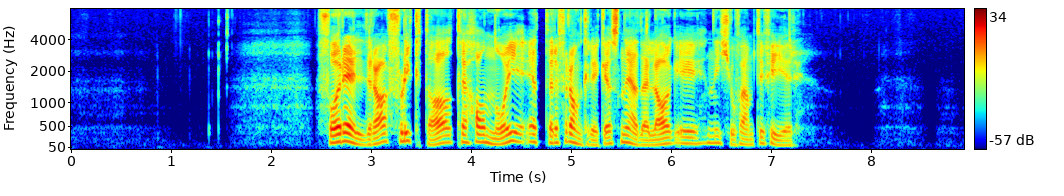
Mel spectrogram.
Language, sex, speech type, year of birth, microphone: Norwegian, male, read, 1956, Shure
